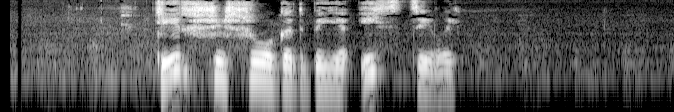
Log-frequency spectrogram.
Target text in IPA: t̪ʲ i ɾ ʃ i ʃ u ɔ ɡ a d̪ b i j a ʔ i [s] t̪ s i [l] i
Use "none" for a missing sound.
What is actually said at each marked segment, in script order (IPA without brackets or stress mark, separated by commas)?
s, l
